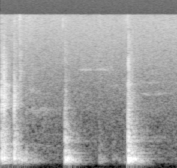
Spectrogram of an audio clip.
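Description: Heavy-gauge metal doorway pull-up bar knocking against the door frame as it is seated and handled: three short clunks, near the start, about a second in and near the end.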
